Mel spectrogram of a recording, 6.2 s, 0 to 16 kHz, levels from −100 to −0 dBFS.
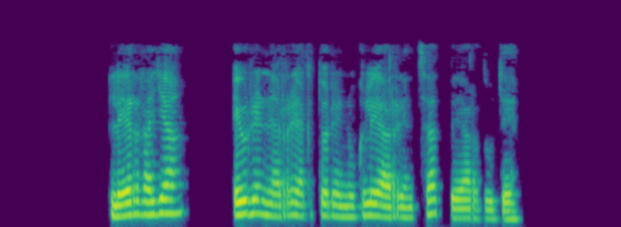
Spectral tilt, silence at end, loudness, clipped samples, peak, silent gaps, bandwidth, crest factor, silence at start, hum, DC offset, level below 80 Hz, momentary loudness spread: -7.5 dB/octave; 1 s; -16 LUFS; under 0.1%; 0 dBFS; 1.90-2.33 s; 7.8 kHz; 16 dB; 1.1 s; none; under 0.1%; -64 dBFS; 8 LU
